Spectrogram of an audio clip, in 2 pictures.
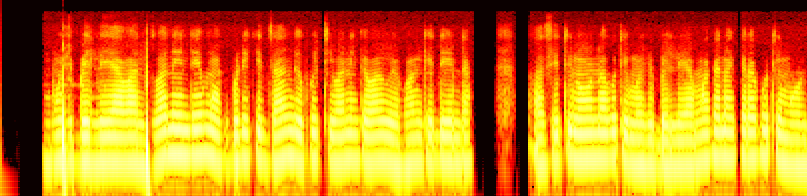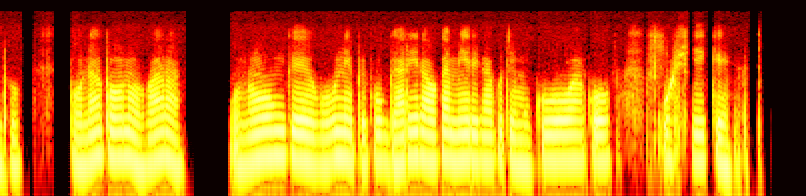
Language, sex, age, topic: Ndau, male, 18-24, health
